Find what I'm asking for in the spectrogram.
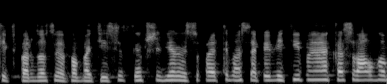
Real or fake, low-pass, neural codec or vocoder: real; 7.2 kHz; none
